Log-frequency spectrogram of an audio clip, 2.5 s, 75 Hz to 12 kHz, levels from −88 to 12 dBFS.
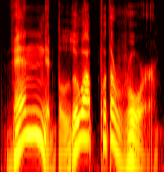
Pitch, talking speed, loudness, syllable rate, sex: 140 Hz, 170 wpm, -15 LUFS, 3.3 syllables/s, male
